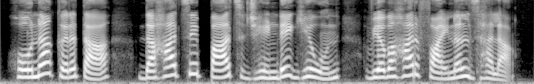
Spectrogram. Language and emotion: Marathi, neutral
